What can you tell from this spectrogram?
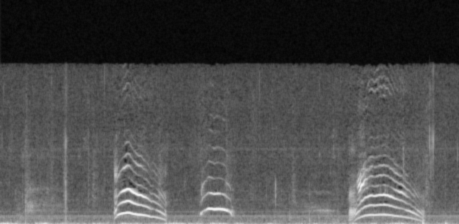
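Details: Rescued baby kittens calling loudly indoors while playing roughly, startling the older male cats: three high arching meows, each rising then falling, the last one longest, over a faint steady hum.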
